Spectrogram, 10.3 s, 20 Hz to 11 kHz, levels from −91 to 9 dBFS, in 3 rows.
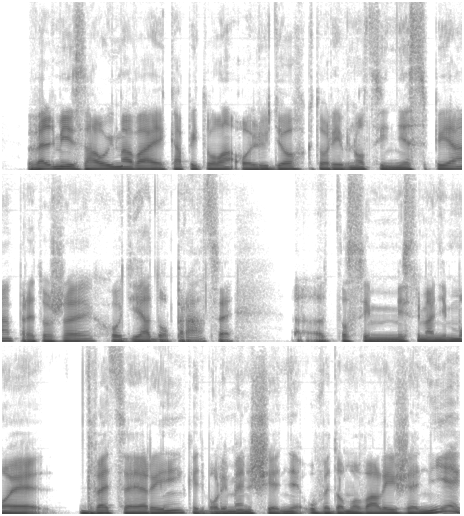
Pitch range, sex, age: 100-115 Hz, male, 30-49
